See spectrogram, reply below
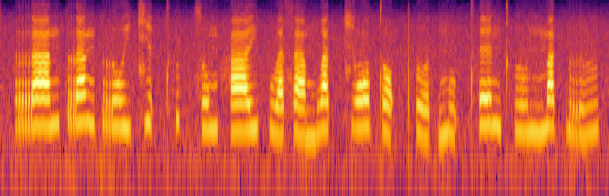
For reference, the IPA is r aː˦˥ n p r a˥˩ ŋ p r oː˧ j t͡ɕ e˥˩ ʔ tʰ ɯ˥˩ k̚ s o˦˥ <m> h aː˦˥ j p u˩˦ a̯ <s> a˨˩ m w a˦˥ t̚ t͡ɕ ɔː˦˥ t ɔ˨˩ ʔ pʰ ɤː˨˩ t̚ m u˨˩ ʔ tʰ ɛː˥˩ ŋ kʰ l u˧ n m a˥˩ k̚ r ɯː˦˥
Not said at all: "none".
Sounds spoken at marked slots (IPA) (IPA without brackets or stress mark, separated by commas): m, s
